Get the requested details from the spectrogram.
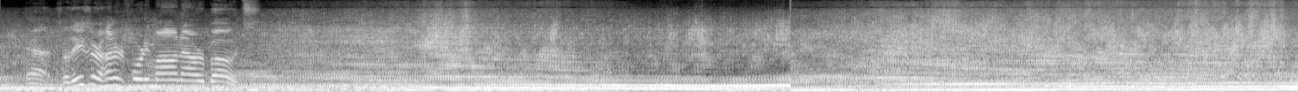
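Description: A racing boat engine roars loudly across open water.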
